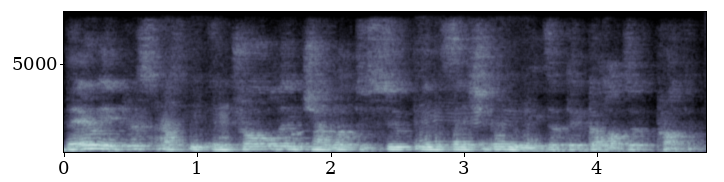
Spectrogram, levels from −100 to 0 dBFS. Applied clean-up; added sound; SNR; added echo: neural separator model SepFormer DNS4.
